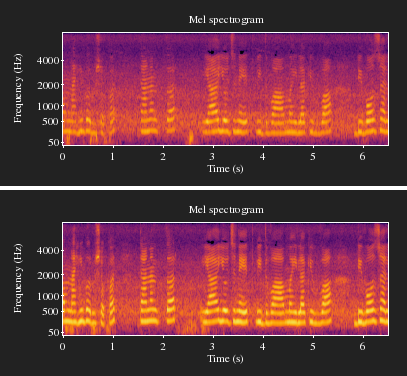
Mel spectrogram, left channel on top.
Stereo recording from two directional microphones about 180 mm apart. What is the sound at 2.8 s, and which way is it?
Speech, 40° right (ahead or behind).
